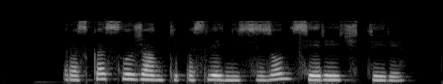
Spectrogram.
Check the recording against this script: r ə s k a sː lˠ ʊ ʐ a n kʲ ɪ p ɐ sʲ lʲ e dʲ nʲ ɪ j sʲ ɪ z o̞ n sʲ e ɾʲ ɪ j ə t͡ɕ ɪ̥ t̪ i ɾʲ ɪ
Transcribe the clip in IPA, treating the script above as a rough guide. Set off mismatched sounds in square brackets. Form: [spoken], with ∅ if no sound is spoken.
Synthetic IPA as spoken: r [ɐ] s k a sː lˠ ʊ ʐ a n kʲ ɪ p ɐ sʲ lʲ e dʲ nʲ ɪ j sʲ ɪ z o̞ n sʲ e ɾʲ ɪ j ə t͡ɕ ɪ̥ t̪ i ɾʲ ɪ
